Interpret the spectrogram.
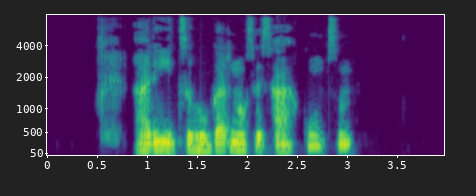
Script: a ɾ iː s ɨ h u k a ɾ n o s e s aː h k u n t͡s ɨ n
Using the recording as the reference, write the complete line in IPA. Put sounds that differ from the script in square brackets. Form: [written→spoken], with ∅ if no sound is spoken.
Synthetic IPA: a ɾ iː [s→t͡s] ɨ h u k a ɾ n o s e s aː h k u n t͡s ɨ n

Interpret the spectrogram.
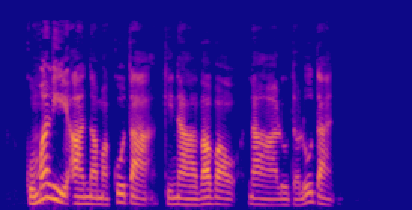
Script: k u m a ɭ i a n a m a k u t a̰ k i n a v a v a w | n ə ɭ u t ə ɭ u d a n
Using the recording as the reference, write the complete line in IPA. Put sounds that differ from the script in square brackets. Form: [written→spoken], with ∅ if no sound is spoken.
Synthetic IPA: k u m a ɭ i a n a m a k u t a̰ k i n a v a v a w | n [ə→a] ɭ u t ə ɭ u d a n

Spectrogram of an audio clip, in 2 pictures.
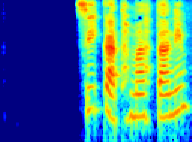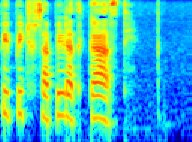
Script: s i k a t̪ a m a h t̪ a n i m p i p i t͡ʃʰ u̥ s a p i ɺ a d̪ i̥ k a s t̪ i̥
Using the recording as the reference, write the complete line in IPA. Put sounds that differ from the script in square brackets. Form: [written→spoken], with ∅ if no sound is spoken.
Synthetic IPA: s i k a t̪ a m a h t̪ a n i m p i p i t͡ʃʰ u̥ s a p i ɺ a [d̪→t̪] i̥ k a s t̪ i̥

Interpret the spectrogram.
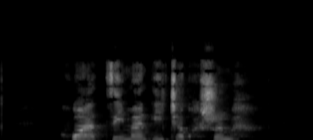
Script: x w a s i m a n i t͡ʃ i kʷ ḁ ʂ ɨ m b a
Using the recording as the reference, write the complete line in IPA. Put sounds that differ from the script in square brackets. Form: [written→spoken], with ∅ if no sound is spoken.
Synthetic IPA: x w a [s→t͡s] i m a n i t͡ʃ [i→a] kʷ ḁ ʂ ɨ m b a

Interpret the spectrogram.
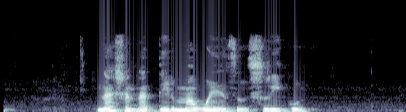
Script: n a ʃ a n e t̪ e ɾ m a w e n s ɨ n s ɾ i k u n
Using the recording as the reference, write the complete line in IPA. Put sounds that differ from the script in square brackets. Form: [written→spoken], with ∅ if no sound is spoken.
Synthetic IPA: n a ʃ a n [e→a] t̪ [e→i] ɾ m a w e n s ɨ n s ɾ i k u n

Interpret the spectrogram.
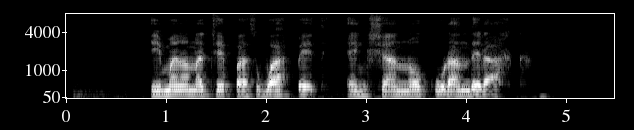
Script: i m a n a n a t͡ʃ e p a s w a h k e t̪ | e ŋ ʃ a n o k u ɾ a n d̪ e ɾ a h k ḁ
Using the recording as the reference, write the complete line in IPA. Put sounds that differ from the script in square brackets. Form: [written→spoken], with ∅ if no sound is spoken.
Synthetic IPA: i m a n a n a t͡ʃ e p a s w a h [k→p] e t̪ | e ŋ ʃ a n o k u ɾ a n d̪ e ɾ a h k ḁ

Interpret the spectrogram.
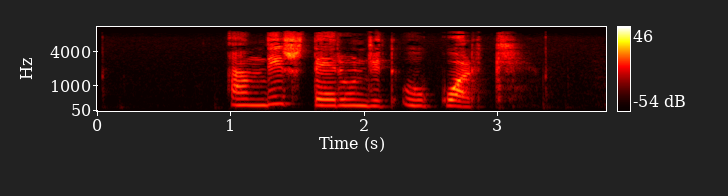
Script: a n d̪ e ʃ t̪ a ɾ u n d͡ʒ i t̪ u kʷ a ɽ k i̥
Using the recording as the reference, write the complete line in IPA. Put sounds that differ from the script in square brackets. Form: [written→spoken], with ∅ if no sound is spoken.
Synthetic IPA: a n d̪ [e→i] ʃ t̪ [a→e] ɾ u n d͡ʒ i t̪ u kʷ a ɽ k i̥

